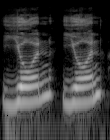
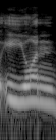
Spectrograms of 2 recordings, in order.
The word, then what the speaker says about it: iyon: You might hear people say, ginawa ko iyon dahil mahal kita, but usually the letter I sound is dropped.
